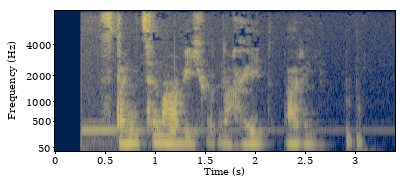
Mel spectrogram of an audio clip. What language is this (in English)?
Czech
